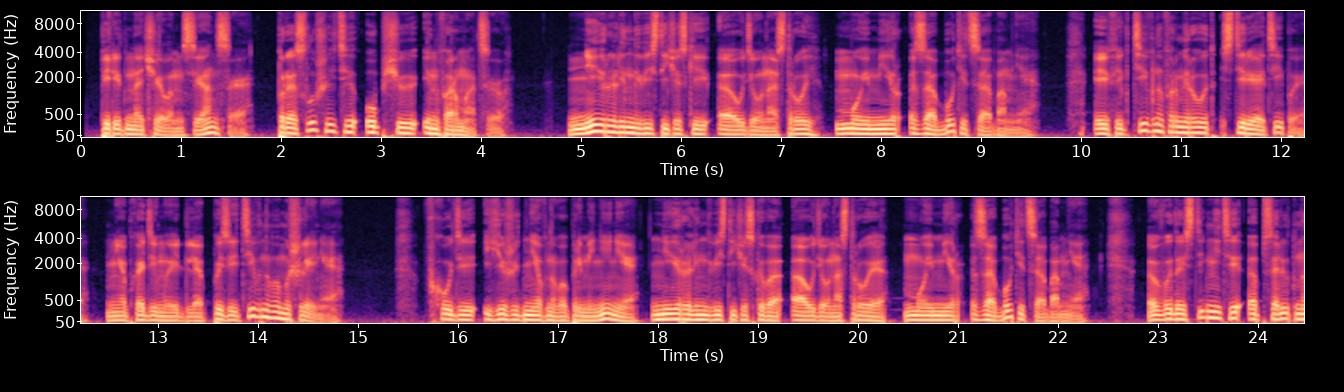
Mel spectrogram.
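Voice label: low slow Russian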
